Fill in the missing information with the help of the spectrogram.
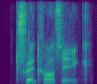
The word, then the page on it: tricrotic: British English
